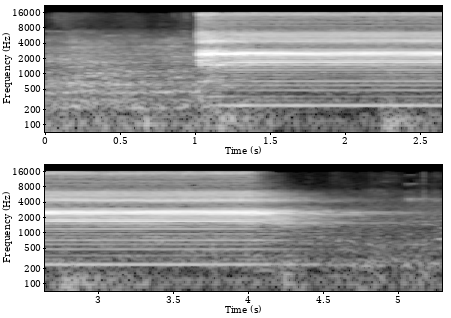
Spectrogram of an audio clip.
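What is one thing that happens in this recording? A scoreboard buzzer sounds in a large echoing hall.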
